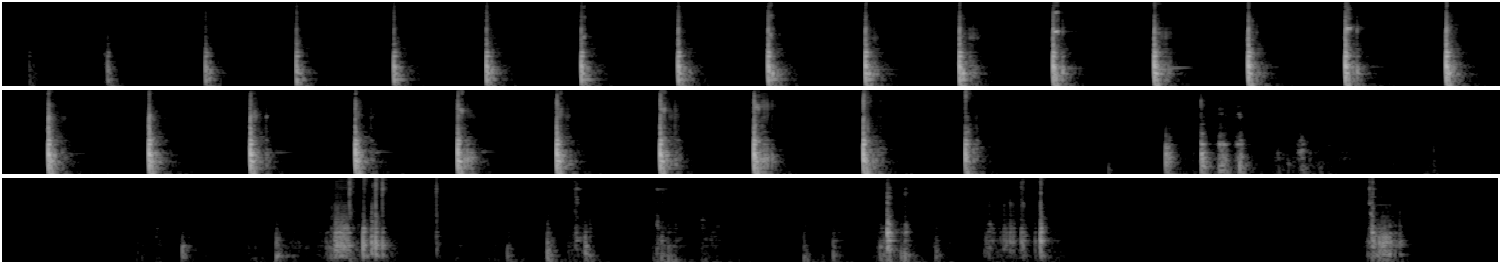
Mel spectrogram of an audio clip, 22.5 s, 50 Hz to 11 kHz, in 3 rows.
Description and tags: Recoreded with Zoom H6 XY Mic. Edited in Pro Tools.
Hammering in a nail, then pulling it out.
thump, nail, hammer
